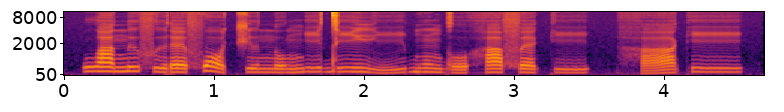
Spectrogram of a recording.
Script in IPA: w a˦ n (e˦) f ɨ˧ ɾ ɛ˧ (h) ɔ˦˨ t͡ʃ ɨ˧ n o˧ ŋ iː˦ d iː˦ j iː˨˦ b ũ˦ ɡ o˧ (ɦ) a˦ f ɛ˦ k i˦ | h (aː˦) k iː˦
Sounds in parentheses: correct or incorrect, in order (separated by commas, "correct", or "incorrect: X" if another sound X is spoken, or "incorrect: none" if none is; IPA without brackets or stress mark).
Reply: incorrect: ɨ˦, incorrect: f, incorrect: h, incorrect: aː˨˦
